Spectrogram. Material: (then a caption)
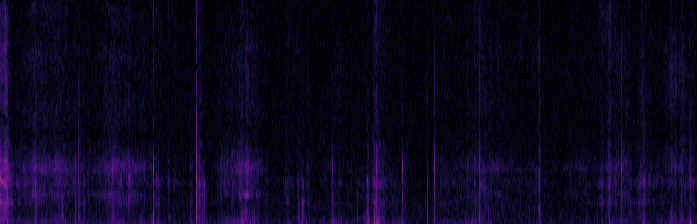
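Plastic. Long nails on both hands scratch the capsule housings of a handheld plastic Tascam audio recorder. The result is a close, bright rasping texture broken by many sharp, clicky taps that die away almost at once.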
